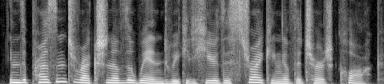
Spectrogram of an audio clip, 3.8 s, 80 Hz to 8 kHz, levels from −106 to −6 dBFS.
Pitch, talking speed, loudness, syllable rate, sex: 205 Hz, 250 wpm, -17 LUFS, 5.5 syllables/s, female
